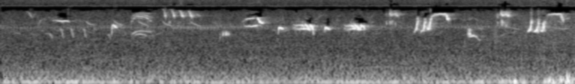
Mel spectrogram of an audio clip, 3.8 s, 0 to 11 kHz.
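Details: A bluethroat sings a rapid, varied run of high chirps, trills and twanging notes in April 2017 at Saint-Étienne-de-Montluc, France, with a steady high insect-like hiss and low wind rumble underneath.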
